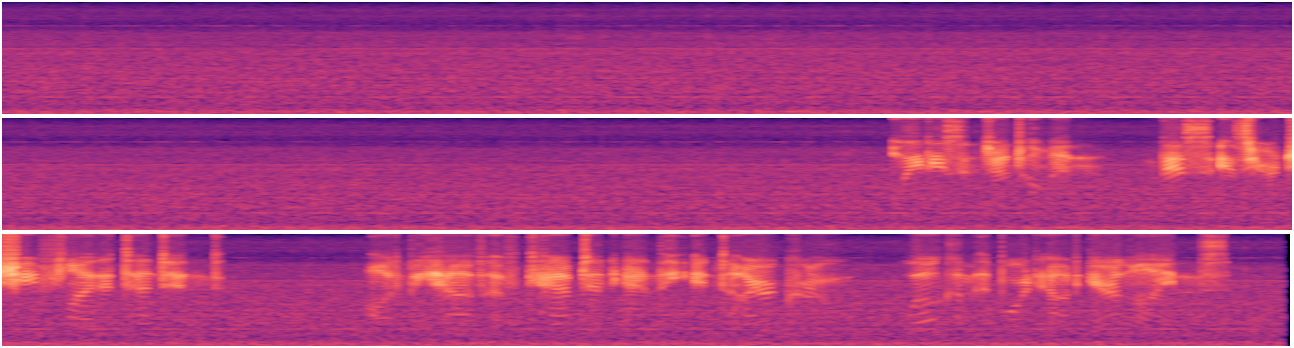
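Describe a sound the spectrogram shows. Aircraft engines hum low and steady at idle.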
